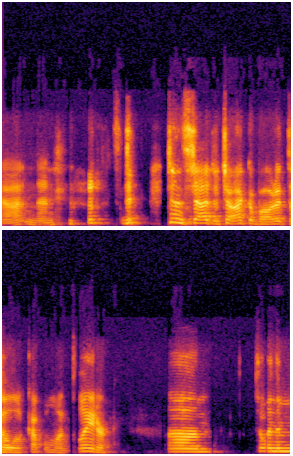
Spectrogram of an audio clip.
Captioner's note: laugh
